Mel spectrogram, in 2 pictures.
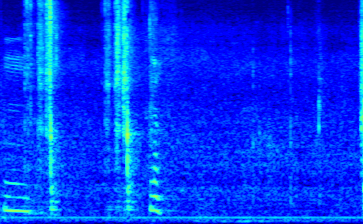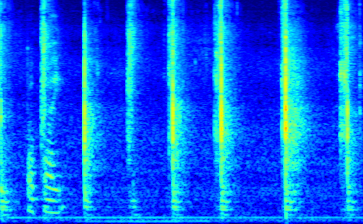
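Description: Sharp knife chops papaya on a board, irregular at first then a steady series of about eight strikes, fairly close with faint background hum.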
